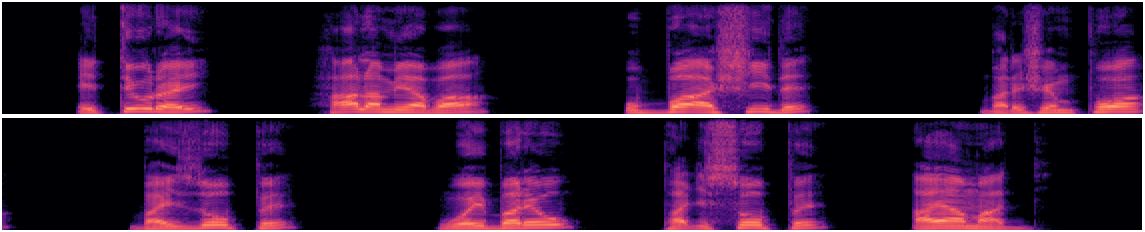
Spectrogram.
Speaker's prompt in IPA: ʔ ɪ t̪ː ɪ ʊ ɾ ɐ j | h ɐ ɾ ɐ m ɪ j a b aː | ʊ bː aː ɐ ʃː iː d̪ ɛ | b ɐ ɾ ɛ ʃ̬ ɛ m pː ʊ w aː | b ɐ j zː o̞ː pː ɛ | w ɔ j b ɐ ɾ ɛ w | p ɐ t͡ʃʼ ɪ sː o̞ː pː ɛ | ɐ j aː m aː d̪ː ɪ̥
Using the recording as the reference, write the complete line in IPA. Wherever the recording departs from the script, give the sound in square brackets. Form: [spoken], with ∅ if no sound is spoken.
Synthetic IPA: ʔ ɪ t̪ː ɪ ʊ ɾ ɐ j | h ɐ [l] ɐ m ɪ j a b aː | ʊ bː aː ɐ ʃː iː d̪ ɛ | b ɐ ɾ ɛ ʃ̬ ɛ m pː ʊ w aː | b ɐ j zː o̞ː pː ɛ | w ɔ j b ɐ ɾ ɛ w | p ɐ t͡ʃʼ ɪ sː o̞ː pː ɛ | ɐ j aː m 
